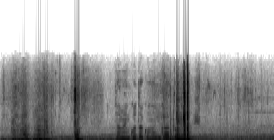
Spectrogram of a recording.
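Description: Objects rustle and thump as a hand moves them about.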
